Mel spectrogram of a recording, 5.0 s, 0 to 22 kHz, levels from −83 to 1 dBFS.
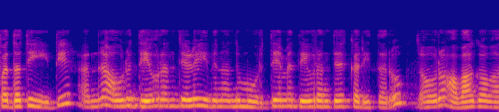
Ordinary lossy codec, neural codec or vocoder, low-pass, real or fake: none; codec, 24 kHz, 0.9 kbps, WavTokenizer, medium speech release version 1; 7.2 kHz; fake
